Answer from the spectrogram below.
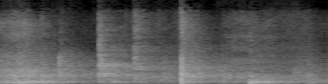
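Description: A few sharp hockey pucks thud against the boards of a backyard rink in Canada, with three distinct knocks spaced irregularly over a steady, hissing outdoor ambience.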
